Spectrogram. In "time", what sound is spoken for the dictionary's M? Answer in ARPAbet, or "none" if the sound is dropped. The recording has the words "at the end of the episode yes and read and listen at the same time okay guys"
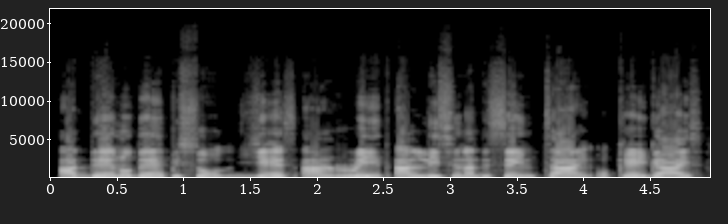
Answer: M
